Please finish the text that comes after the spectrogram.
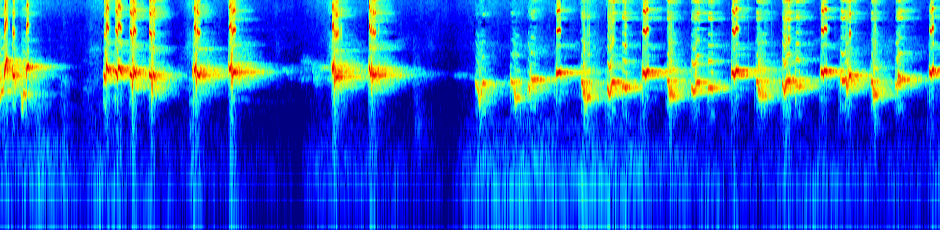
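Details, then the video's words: Sooty-headed bulbul in long 'ropel' song, used to provoke other bulbuls to sing; opens with a few separate bright chirps, then breaks into a quick run of rising and falling warbled notes. "trucukan gacor ROPEL PANJANG buat pancingan trucukan agar bunyi"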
